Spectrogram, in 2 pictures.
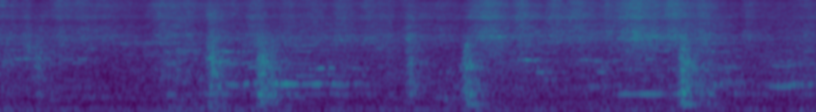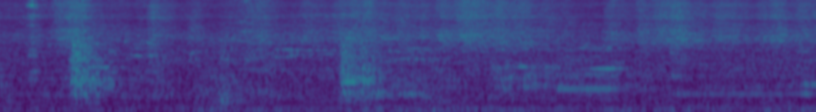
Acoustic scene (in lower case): restaurant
